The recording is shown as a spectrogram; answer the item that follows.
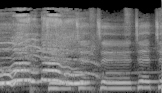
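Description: Live singing into a handheld microphone: a wordless, hummed or vocalised line that slides between notes, with a lower note held steady underneath from about halfway through.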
